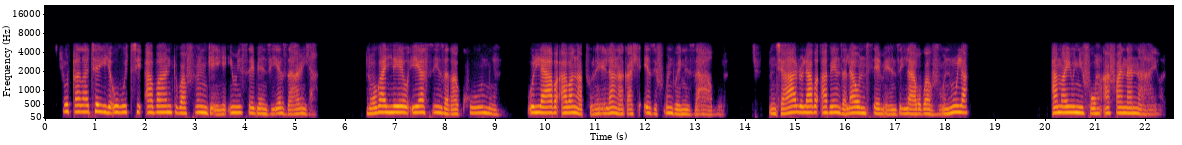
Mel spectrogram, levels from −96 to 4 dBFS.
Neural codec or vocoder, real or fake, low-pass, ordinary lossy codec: codec, 24 kHz, 0.9 kbps, WavTokenizer, small release; fake; 5.4 kHz; Opus, 32 kbps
